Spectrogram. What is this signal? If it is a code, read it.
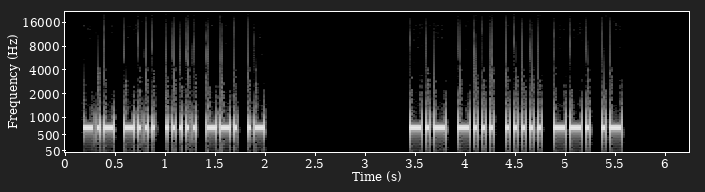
Morse code, heard as a keyed tone, about 36 wpm, 700 Hz. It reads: KB5GA KB5GA
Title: Speed Racing - USA Call Signs 30wpm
